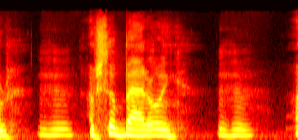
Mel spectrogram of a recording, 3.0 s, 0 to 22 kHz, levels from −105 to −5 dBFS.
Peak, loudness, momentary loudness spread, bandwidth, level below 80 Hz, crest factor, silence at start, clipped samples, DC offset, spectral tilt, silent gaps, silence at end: -4 dBFS; -21 LUFS; 16 LU; 13.5 kHz; -56 dBFS; 18 dB; 0 s; under 0.1%; under 0.1%; -6 dB/octave; none; 0 s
